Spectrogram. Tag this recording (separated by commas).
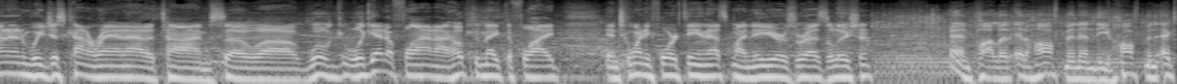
Vehicle, speedboat, Speech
